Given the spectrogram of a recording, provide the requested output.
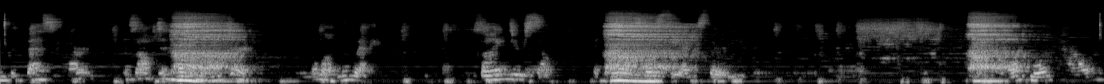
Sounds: Sigh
